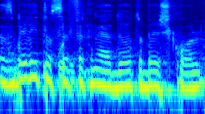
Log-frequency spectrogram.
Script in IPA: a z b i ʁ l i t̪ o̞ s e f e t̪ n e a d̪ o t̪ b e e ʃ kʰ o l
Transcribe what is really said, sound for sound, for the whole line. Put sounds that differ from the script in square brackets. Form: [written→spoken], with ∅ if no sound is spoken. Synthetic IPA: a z b i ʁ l i t̪ o̞ s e f e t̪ n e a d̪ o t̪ b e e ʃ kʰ o l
